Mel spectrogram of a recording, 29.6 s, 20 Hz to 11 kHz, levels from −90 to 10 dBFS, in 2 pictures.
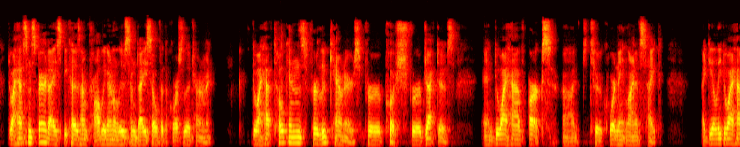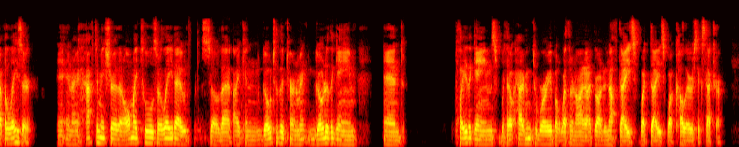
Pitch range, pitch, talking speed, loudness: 95-115 Hz, 105 Hz, 190 wpm, -19 LUFS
